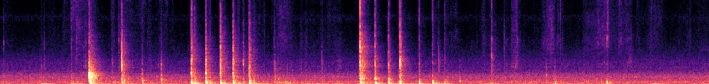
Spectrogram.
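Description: Clear plastic tube doll packaging being handled and opened by hand: a sharp plastic click about a second in, then two clusters of quick clicks and taps, under a steady low hum.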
